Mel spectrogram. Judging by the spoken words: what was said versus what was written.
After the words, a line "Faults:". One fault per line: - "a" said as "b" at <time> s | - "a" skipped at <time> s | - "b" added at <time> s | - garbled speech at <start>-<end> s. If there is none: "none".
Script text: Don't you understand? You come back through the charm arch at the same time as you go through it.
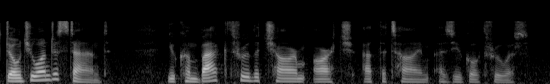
Don't you understand? You come back through the charm arch at the time as you go through it.
Faults:
- "same" skipped at 3.9 s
